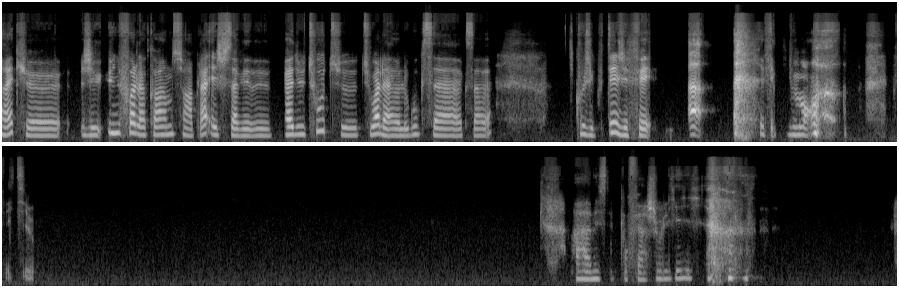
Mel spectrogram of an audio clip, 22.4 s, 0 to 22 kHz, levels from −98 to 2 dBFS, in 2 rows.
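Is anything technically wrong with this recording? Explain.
Yes, Opus voice compression runs through the entire speech clip, and the damage is plainly audible. The voice comes across hoarse and a little robotic, which fits a low bitrate around 16 kbps. At that rate the linear-prediction coder handles the lower band and codes the excitation coarsely, while a thin layer above 8 kHz carries the top end.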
